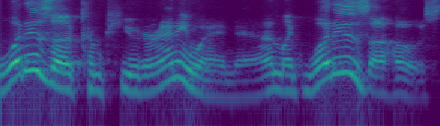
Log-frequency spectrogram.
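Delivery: put-on dazed, strung-out, swooping, spaced-out musing. Acting out a thought while strung out on a vision: imitating a strung-out thinker. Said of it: "when you're strung out on a vision like this".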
